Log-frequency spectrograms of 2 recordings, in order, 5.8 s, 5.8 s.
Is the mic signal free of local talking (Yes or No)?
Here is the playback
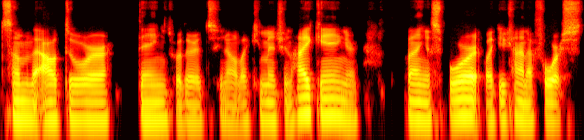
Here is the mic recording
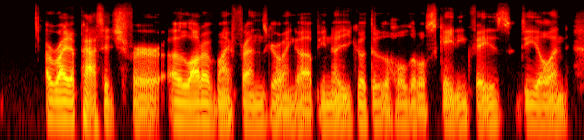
No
